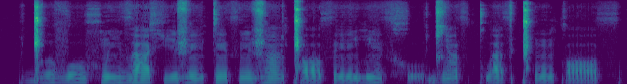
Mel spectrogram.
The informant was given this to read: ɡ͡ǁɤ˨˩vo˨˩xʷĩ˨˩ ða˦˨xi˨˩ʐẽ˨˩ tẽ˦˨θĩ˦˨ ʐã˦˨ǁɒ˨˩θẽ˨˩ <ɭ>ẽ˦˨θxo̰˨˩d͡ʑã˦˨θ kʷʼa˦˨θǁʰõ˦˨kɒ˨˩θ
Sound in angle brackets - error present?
yes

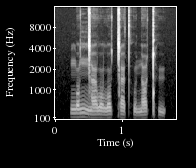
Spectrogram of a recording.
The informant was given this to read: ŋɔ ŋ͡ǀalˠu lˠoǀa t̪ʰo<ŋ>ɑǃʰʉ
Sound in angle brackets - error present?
yes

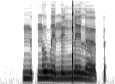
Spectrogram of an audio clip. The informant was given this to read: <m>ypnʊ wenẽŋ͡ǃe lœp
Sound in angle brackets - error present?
no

